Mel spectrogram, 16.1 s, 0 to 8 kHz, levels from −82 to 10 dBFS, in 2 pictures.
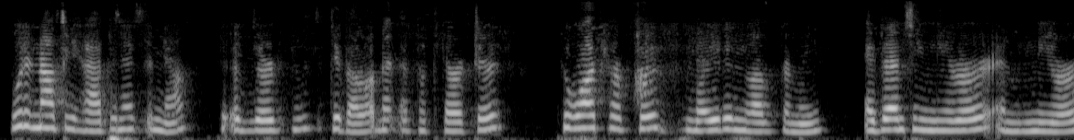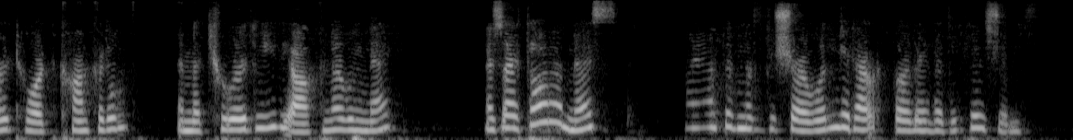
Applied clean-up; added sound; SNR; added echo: neural mask model DeepFilterNet 3.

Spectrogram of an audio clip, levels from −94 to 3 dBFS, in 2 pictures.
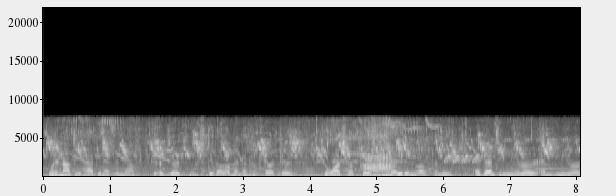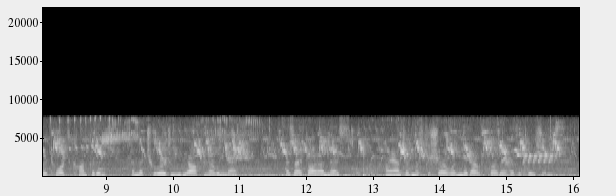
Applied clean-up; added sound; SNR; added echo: none; Livestock, farm animals, working animals; 2 dB; none.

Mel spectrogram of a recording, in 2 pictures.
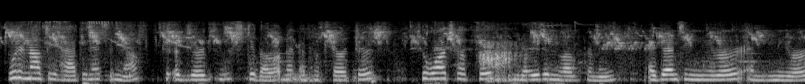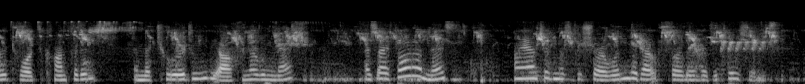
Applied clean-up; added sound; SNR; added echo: neural mask model RNNoise.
